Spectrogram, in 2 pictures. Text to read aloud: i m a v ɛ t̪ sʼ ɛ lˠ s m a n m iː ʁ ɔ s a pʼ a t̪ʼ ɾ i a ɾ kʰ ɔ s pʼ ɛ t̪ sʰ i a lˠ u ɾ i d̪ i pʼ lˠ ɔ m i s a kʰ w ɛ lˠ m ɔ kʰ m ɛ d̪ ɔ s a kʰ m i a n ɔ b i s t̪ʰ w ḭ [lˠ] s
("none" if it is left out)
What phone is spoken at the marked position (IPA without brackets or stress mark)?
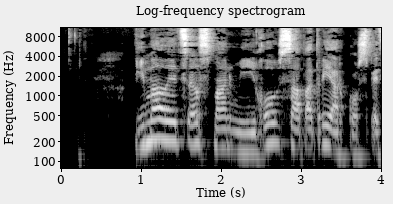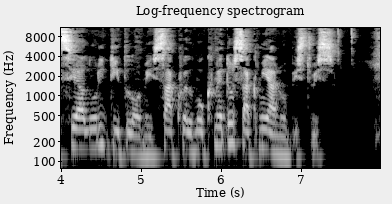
none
